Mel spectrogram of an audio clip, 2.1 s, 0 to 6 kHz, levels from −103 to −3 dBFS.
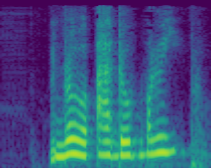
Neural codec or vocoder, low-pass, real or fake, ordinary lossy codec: codec, 16 kHz in and 24 kHz out, 0.6 kbps, FocalCodec, streaming, 2048 codes; 5.4 kHz; fake; MP3, 32 kbps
